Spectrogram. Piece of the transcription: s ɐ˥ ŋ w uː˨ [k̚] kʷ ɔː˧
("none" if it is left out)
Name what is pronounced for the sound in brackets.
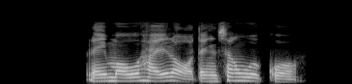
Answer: t̚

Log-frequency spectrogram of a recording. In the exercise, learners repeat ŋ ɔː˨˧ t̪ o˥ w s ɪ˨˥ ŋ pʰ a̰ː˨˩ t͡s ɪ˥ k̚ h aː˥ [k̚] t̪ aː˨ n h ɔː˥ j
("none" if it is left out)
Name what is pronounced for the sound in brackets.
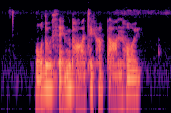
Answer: k̚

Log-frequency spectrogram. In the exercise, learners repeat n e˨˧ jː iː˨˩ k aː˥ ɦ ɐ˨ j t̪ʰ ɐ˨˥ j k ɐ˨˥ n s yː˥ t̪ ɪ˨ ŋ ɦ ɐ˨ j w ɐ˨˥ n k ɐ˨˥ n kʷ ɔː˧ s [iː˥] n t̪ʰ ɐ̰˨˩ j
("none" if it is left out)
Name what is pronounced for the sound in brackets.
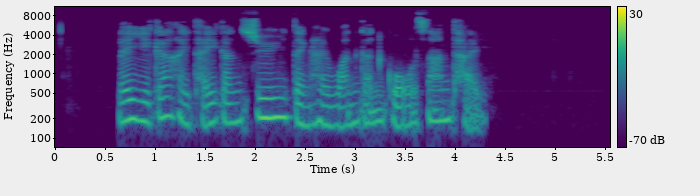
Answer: aː˥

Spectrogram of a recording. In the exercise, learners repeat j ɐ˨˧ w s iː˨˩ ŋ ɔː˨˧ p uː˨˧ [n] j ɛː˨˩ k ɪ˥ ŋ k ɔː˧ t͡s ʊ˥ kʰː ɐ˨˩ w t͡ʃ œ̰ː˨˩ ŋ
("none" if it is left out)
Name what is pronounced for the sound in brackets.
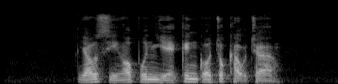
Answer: n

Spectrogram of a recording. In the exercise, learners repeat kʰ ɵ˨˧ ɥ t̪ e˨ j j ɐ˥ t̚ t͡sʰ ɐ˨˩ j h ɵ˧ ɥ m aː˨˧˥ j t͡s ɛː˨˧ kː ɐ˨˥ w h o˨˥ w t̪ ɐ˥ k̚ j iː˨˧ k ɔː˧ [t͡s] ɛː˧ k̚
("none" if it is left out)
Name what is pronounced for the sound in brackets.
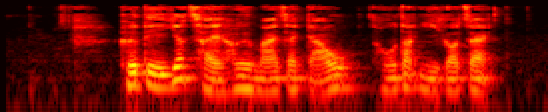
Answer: t͡s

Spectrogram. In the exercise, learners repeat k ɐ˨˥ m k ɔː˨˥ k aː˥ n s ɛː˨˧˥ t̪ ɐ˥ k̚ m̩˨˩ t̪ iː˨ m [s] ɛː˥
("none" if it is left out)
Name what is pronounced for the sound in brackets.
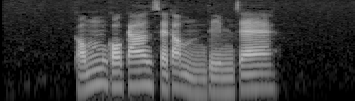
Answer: t͡s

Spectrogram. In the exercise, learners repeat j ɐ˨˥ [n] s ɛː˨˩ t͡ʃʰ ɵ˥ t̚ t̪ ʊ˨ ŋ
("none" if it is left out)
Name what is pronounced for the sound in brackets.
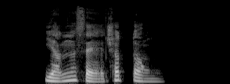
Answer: n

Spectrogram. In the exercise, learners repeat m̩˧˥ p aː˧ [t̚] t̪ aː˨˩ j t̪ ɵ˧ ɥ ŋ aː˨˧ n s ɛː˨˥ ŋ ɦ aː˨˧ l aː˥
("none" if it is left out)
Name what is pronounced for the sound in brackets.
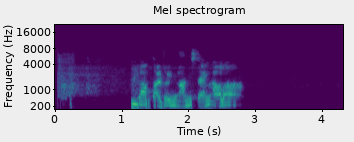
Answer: k̚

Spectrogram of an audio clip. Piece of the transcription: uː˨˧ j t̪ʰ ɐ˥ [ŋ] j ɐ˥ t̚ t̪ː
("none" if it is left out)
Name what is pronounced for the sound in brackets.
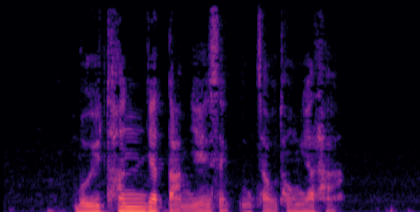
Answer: n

